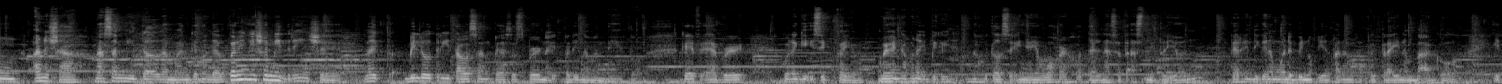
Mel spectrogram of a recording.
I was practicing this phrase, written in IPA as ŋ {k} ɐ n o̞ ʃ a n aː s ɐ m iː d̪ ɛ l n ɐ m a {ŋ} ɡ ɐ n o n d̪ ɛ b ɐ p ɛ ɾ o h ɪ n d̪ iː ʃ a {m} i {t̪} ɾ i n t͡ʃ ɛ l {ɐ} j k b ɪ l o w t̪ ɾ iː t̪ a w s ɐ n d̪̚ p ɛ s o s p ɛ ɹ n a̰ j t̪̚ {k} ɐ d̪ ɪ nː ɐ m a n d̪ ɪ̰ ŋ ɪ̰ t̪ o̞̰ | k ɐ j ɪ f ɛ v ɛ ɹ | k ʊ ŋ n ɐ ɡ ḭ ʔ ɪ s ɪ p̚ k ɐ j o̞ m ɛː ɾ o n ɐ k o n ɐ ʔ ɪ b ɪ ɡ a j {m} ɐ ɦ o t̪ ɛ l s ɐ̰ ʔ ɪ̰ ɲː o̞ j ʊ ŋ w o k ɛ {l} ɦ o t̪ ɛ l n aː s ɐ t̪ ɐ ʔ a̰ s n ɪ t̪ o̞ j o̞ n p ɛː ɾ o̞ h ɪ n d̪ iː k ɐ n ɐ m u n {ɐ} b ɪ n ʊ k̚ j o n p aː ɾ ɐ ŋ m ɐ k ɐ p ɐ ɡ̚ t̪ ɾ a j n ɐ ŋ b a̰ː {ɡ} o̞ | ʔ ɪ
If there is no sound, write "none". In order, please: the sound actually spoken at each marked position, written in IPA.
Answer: ʔ, n, m, d̪, a, p, n, ɹ, ɐ, ɡ

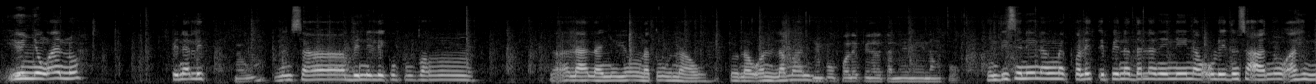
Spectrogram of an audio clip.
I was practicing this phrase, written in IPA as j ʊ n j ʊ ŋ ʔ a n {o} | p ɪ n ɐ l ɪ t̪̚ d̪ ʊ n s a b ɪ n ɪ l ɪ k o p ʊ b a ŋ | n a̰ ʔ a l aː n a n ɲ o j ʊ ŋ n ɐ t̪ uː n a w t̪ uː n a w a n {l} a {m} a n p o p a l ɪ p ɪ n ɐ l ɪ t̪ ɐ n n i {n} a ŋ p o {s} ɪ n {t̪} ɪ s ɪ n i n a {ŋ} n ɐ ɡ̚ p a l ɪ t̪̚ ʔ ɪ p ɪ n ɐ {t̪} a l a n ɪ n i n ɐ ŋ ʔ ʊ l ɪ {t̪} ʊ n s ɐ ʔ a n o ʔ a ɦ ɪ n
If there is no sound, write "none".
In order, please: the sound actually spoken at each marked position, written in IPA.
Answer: o, l, m, n, h, d̪, ŋ, d̪, d̪

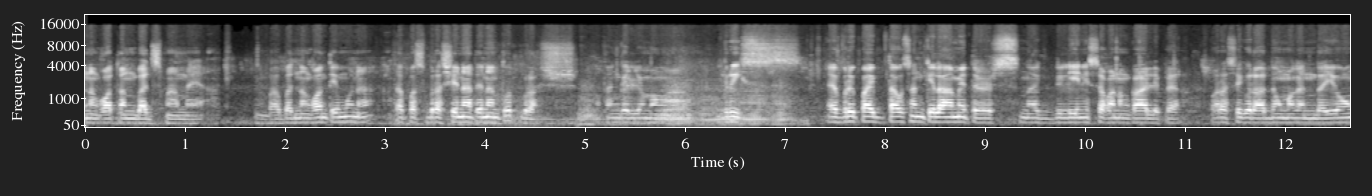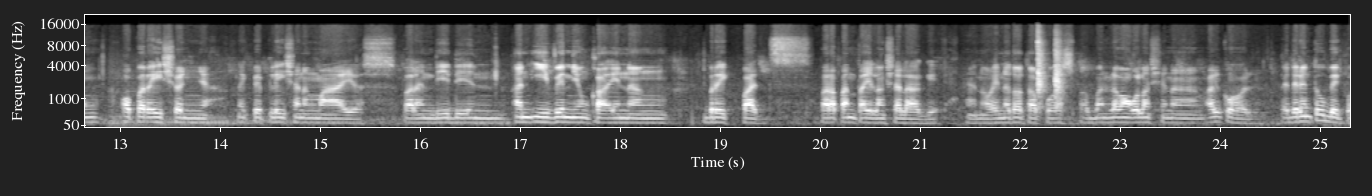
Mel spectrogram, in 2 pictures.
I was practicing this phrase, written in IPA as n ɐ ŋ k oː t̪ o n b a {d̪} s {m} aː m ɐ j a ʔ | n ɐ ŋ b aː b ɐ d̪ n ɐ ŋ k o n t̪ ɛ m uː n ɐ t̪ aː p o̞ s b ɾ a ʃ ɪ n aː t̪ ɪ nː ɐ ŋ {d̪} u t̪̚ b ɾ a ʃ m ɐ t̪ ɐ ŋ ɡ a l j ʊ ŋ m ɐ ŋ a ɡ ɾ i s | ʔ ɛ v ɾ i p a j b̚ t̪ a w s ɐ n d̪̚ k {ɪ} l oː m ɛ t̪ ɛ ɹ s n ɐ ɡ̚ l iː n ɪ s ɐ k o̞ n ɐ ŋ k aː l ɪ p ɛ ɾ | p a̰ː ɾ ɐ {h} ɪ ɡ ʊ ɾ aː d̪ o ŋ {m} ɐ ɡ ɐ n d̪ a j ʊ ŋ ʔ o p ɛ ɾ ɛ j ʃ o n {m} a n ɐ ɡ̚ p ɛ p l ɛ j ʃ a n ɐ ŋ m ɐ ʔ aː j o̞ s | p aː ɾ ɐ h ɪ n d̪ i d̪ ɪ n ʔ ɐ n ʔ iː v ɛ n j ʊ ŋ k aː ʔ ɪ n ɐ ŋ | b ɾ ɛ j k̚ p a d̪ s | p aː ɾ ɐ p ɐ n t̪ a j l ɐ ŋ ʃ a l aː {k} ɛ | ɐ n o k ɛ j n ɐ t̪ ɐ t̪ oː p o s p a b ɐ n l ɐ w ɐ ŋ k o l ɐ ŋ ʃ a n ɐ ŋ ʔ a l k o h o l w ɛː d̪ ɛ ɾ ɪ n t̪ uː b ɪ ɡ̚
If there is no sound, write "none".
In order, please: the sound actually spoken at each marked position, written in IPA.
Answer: d̪, m, t̪, ɪ, s, m, ɲ, ɡ

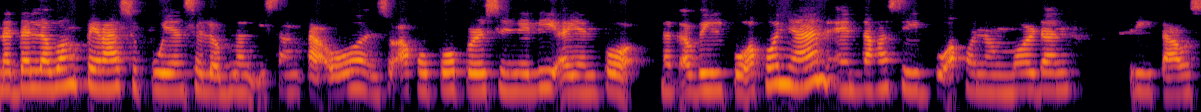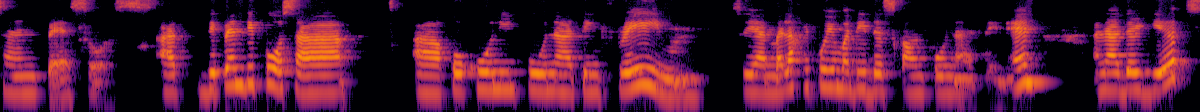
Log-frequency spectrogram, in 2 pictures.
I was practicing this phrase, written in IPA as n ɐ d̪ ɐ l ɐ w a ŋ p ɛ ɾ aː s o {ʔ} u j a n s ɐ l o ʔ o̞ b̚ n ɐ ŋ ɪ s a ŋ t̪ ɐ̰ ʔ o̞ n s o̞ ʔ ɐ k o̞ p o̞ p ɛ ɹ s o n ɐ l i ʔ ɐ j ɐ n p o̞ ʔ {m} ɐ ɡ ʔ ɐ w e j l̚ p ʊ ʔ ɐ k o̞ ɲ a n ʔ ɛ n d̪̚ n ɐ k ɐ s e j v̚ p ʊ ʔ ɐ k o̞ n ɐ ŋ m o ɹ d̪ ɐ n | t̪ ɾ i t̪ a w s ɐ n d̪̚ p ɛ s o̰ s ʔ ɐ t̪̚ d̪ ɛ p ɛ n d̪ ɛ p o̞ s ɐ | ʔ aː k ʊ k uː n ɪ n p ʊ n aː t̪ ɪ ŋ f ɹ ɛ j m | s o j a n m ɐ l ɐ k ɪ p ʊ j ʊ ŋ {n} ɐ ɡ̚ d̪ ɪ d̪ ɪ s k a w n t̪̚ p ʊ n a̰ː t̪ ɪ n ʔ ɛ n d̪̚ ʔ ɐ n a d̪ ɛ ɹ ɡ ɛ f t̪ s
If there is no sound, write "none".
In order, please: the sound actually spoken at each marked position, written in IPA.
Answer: p, n, m

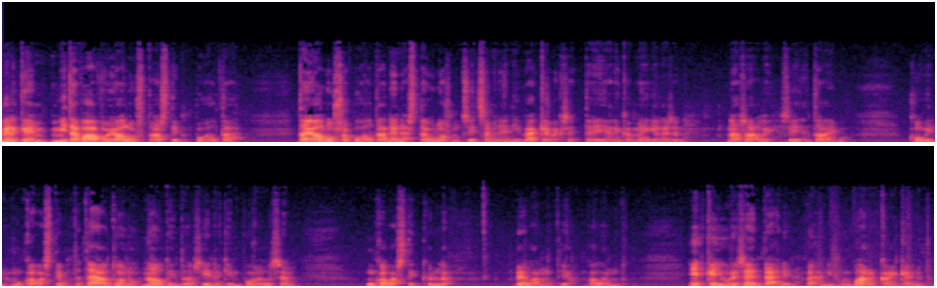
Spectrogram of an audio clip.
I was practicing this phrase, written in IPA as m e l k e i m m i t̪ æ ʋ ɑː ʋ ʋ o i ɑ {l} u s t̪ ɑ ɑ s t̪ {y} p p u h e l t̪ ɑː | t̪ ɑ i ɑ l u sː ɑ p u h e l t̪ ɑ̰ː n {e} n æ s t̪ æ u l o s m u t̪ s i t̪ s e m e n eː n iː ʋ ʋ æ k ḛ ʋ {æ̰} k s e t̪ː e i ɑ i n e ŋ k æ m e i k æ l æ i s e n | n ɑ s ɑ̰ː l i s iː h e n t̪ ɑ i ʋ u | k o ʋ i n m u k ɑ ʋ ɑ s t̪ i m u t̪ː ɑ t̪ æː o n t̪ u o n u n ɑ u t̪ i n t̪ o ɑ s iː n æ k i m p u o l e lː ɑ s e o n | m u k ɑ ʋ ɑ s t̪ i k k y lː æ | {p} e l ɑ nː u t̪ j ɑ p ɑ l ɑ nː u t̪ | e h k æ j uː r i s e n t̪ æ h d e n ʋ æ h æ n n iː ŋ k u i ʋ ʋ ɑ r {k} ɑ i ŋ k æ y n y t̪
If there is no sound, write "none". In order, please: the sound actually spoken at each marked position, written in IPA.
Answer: l, i, e, æ̰, p, k

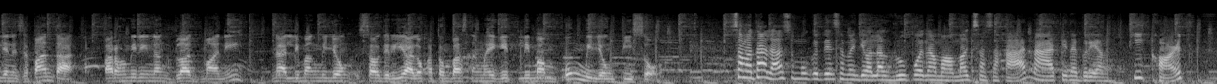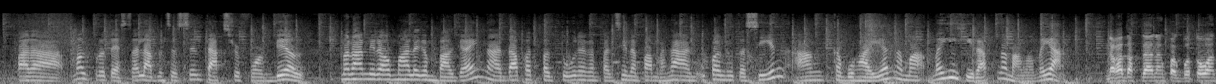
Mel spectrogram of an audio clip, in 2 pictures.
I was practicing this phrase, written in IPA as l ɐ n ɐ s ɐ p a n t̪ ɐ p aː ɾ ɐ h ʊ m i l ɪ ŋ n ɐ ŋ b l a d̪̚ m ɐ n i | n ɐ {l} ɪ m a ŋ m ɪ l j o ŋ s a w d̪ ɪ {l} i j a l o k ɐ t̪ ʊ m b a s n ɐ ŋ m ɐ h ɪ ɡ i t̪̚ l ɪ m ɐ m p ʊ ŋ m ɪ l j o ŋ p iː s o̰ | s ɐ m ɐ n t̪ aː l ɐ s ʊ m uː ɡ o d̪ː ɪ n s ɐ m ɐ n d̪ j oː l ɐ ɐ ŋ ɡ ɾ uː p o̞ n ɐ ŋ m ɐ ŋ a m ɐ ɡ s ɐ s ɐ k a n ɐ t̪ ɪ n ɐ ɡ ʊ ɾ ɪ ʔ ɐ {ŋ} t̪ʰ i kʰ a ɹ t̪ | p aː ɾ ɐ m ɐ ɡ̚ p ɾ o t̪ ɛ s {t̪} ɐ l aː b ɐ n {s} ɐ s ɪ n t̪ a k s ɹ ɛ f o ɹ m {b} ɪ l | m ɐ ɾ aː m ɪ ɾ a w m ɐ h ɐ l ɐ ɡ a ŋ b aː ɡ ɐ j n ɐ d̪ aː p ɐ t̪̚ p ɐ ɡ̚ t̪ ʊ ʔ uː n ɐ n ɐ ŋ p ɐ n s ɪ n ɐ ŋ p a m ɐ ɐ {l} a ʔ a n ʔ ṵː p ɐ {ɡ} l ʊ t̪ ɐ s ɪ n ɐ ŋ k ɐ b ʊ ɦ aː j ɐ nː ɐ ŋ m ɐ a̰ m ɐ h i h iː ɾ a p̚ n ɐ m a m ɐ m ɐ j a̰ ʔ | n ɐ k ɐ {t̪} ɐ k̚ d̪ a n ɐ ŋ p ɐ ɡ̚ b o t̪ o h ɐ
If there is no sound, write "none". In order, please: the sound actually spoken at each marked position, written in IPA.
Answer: l, ɾ, ŋ, t̪, s, b, l, ŋ, d̪

